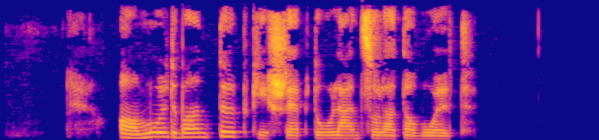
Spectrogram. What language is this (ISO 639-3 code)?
hun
